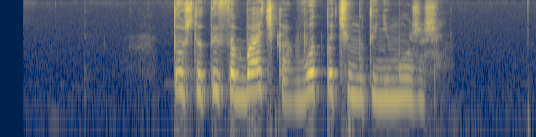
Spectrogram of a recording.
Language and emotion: Russian, angry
